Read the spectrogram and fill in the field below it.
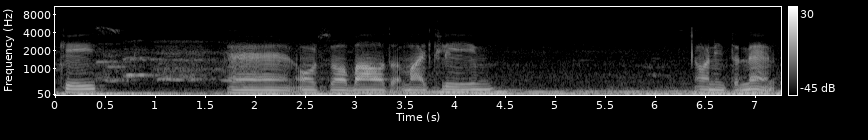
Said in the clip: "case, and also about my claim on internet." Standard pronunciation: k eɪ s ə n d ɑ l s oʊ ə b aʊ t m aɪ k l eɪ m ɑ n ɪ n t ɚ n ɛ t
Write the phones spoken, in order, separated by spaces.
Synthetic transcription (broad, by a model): k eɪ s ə n ɑ l s oʊ ə b aʊ t m aɪ k l eɪ m ɑ n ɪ n t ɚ n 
